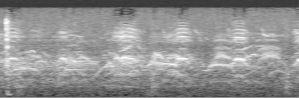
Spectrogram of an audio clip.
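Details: Greylag geese calling at Tophill Low nature reserve, loud harsh honks repeated about twice a second, partly overlapping, each with a slightly rising then falling pitch, steady flock chatter throughout.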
